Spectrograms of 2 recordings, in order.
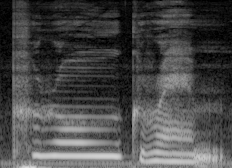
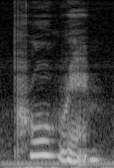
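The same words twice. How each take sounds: First: The word is said slowly, sound by sound. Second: The word is said quickly, in one go. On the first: "천천히 읽어보시면요" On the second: "영어로는 조금 더 빨리 읽어야겠죠"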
